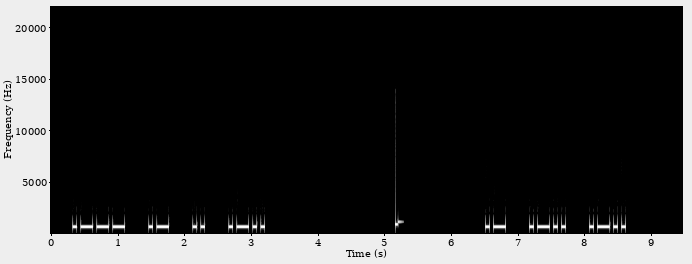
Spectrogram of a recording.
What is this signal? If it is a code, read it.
Morse code, heard as a keyed tone, about 20 wpm, spaced as for 15 wpm, 700 Hz. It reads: JAIL ALL
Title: 206 Lesson 33f - Letter j - Words 20wpm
